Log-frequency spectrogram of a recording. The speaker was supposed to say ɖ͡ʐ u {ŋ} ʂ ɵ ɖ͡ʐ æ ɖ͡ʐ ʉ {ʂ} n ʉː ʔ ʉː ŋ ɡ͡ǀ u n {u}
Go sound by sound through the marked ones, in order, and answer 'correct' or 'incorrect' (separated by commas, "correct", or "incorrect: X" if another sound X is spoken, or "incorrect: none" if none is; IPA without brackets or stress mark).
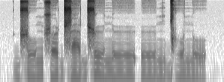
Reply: correct, incorrect: none, correct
